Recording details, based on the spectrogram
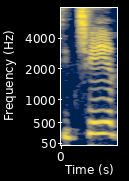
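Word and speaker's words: chair: الكرسي، يلا قلت لك السي اتش انطقها تشي. ليه قلت على الاي؟ عشان جه وراها الاي بتساعدها، وطالما الاي هتساعد يبقى انا مش هنطق الاي، يبقى تشير كرسي.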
